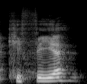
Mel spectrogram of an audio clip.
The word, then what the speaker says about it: kefir: high protein natural um kefir I think that's how you pronounce it uh drink uh I know uh keia that's it not Kea keia uh yogurt is very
